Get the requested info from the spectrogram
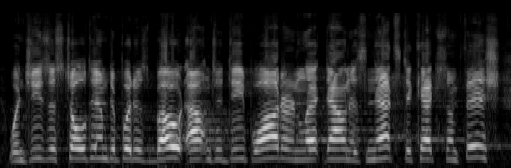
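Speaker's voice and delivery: normal talking voice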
